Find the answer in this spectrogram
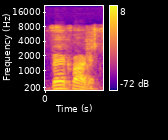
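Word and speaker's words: hvad er klokken: you say that clogging okay so very clogging that's how you say whether what time is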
